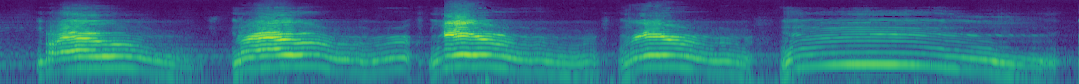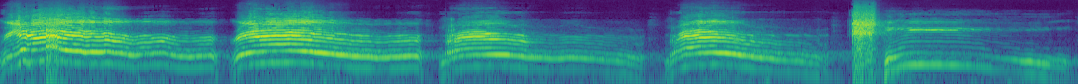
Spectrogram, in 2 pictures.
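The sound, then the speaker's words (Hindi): A voice imitates a cat pouncing on a mouse, letting out about ten loud, drawn-out yowling meows in quick succession, each rising and falling in pitch, with short gaps between them. “चूहा पर बिल्ली झपटी, समझ गई? अच्छा, कैसे कैसे झपटी जानती हो?”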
